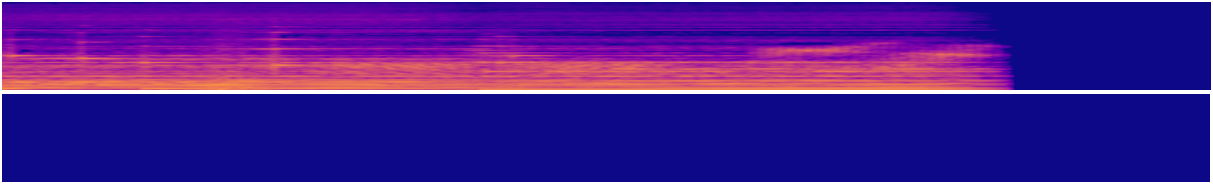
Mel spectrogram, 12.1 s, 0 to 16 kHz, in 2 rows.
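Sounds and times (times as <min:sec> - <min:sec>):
synth chords over low drone: 0:00.0 - 0:05.0
wavering high tone: 0:00.0 - 0:05.0.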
